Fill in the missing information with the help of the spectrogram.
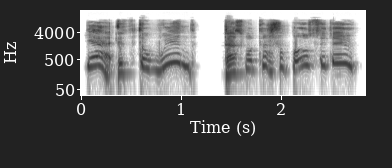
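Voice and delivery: very high, incredulous retort; mock exasperated dad. Dad dismisses daughter's fear of moving ghosts, mock exasperation. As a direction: squeak out a mock-exasperated explanation.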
